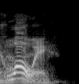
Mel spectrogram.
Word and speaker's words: Huy: Wait, what's HUY? I played it here. I just don't say names. Yeah. Okay. That's what I said then. – Yeah. You said it right. – All right. Well, one of those. – Like Huawei. – There. You know what? Yes. And spelled differently, right? – Yes.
